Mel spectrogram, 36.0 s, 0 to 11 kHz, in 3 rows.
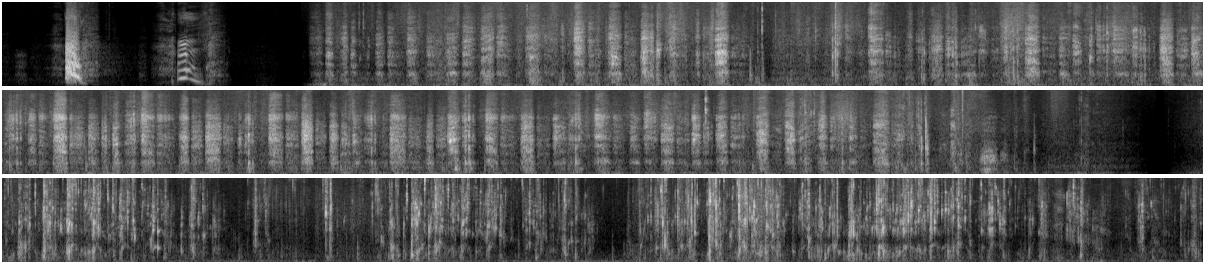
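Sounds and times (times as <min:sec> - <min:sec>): dog panting rapidly: 0:03.1 - 0:22.0.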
